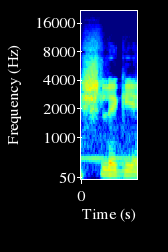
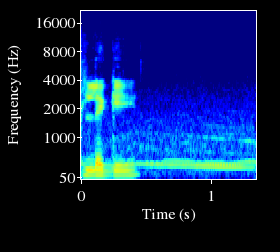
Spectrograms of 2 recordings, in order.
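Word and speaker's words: Sligo: So I got whipped the other day for saying Schliggy instead of Liggy. Schliggy? Yeah, Liggy actually. Oh, Schliggy. County Liggy. County Schliggy. Yeah. Because you don't pronounce the S if there's a H.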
